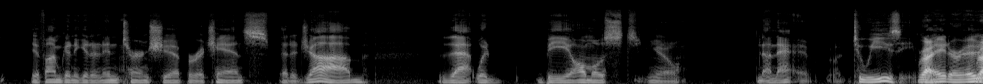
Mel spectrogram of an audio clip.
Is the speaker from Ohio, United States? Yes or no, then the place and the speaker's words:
yes; Cleveland, Ohio, United States; Yeah, I'm from Cleveland originally. Went to Baldwin-Wallace College.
